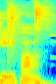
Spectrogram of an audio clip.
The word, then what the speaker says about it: Eva: he and his wife, Ahiku, have named Eva, pronounced Eva, Lahua.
